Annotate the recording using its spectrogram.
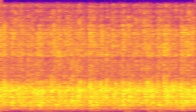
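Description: Studio audience applauding steadily, a dense even clatter of many hands clapping.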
